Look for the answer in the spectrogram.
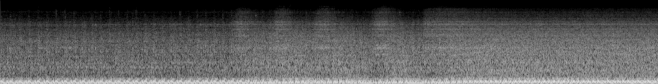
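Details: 1976 Volkswagen Beetle with '40 Ford kit, sat for years, running on its carburetor after the fuel pump sucking air was fixed; steady, even low idle with no misses, stumbles or knocks, normal idle.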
